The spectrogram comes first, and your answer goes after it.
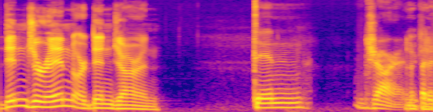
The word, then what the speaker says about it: Din Djarin: Din Djarin, but Okay. it's spelled with a quiet D at the end.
